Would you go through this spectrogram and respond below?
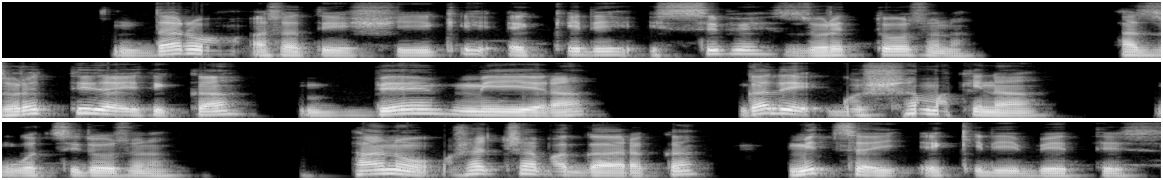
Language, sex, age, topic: Gamo, male, 25-35, agriculture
